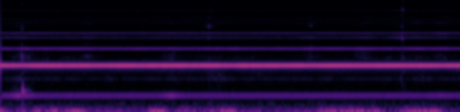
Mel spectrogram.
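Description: A steady electronic whine made of several pure tones held together at once, the highest of the main tones loudest, over a faint low background hum.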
